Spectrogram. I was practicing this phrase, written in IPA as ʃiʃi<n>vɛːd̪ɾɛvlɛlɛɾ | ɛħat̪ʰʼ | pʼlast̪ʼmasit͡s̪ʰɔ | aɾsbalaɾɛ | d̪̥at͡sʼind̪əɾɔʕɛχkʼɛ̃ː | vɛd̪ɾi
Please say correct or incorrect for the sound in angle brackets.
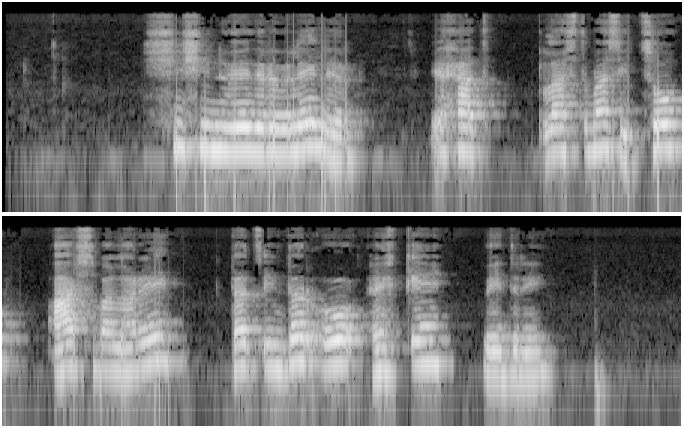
correct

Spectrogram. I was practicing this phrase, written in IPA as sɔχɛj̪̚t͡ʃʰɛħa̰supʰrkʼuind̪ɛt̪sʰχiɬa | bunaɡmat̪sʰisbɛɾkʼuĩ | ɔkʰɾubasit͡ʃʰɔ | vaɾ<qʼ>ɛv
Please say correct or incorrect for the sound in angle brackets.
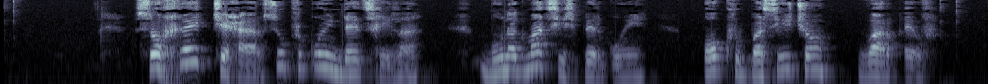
correct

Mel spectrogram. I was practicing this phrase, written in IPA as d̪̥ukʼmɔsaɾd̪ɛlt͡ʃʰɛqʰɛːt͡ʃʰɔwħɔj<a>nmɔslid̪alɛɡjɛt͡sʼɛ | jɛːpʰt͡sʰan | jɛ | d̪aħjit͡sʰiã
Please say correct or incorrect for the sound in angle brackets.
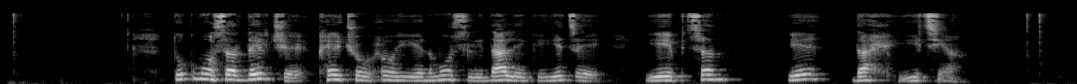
incorrect: ɛ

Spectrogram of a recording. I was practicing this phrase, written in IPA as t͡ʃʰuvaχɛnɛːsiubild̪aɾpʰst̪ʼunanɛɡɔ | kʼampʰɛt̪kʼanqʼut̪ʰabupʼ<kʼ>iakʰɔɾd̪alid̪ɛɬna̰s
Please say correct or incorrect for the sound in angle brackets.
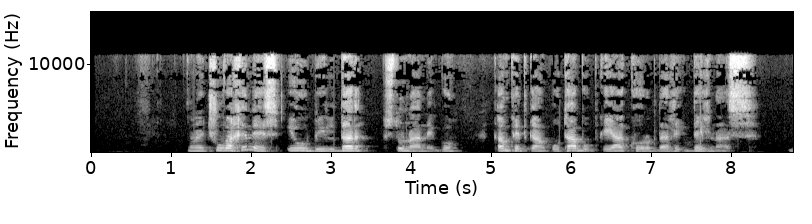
correct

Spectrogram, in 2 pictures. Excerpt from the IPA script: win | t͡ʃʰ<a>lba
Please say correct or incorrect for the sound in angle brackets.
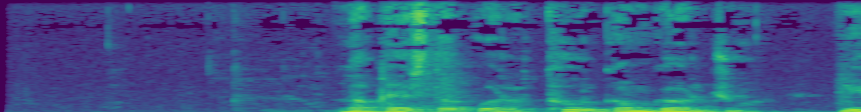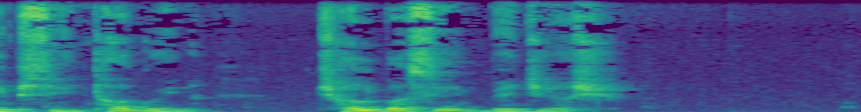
correct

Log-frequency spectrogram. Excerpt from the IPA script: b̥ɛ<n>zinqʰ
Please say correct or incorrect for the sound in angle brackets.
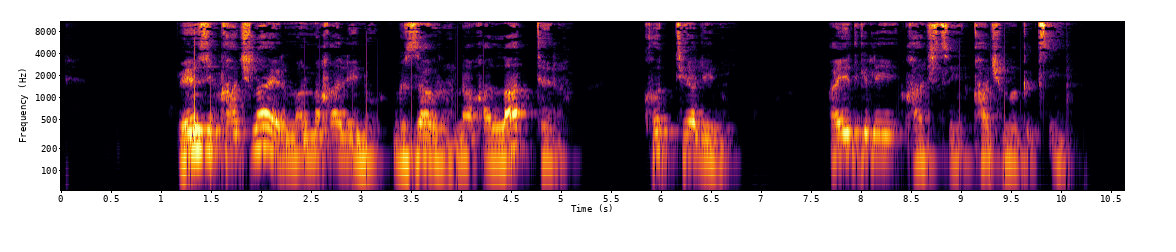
correct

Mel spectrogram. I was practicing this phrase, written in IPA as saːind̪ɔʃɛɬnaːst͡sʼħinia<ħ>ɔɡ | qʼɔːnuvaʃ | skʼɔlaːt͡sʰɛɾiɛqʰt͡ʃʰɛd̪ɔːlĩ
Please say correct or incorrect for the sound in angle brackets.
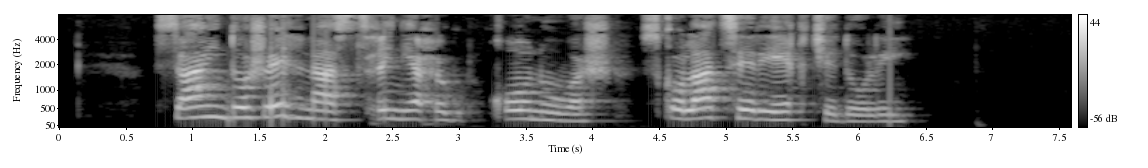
correct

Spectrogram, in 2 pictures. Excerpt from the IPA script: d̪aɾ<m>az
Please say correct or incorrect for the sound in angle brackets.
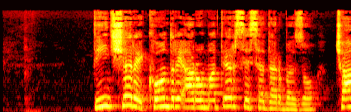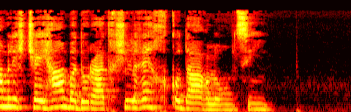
incorrect: b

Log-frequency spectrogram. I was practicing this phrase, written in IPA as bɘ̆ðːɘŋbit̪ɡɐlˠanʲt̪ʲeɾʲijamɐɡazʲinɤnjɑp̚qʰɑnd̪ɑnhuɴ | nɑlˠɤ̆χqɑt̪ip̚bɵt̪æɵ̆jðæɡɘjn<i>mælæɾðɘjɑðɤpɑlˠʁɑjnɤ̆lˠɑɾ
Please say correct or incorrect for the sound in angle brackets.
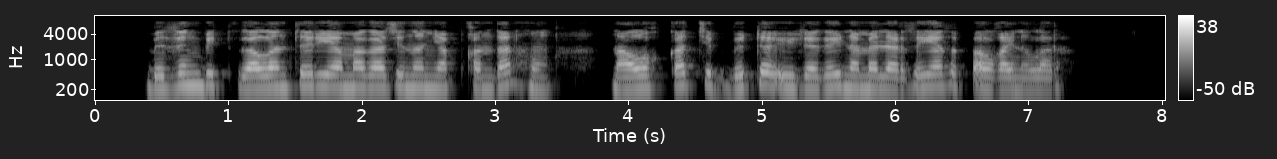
incorrect: æ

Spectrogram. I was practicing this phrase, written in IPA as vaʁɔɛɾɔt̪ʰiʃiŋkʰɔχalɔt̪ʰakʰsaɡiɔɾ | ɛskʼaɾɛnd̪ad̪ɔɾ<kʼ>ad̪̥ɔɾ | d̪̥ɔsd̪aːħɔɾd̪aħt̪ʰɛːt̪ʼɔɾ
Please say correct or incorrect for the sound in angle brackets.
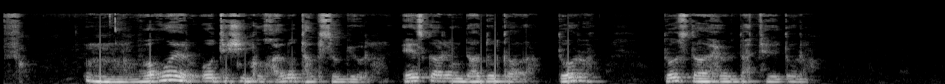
correct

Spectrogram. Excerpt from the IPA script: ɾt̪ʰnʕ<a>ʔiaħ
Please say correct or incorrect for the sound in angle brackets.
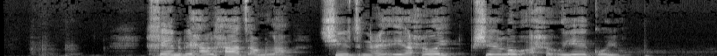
incorrect: ɛ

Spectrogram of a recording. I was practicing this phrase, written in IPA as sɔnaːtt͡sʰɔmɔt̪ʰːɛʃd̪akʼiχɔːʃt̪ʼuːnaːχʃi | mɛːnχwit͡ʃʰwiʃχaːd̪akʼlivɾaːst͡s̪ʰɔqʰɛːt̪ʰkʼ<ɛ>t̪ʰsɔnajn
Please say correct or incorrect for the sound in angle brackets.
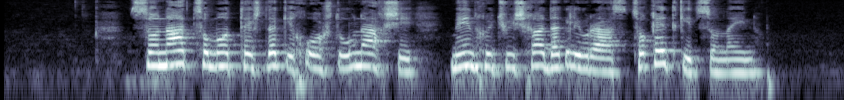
incorrect: i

